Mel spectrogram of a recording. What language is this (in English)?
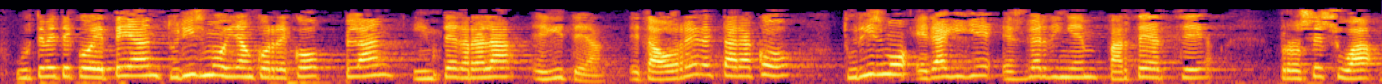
Basque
